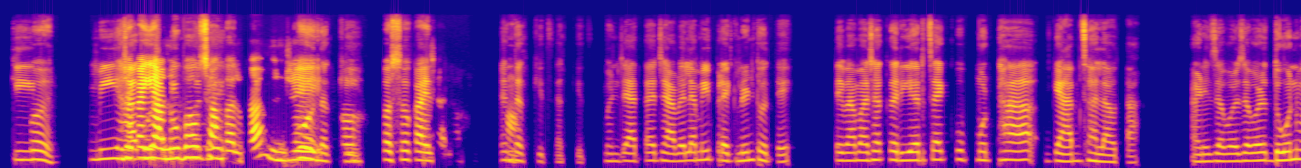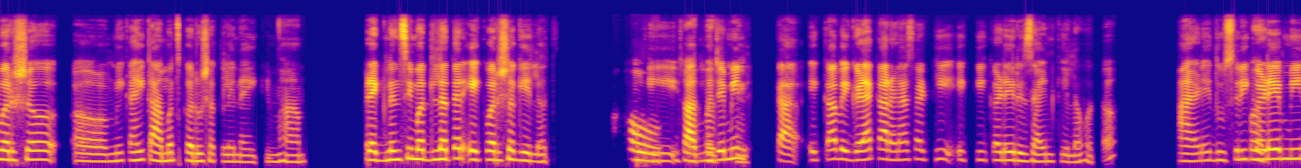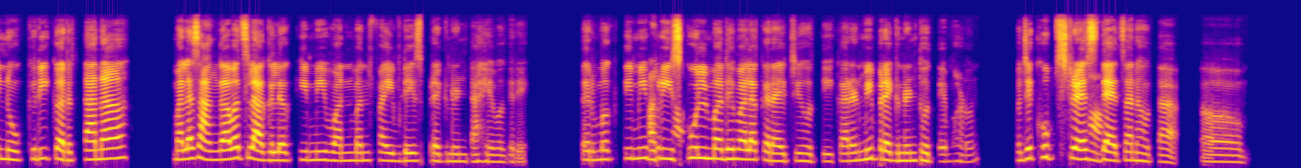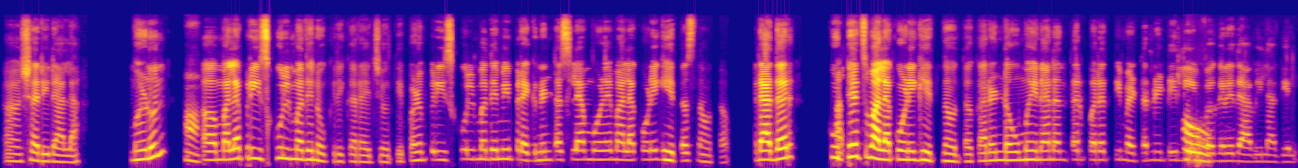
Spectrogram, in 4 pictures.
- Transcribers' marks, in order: other background noise; in English: "वन मंथ, फाईव्ह डेज"; in English: "प्रीस्कूलमध्ये"; in English: "प्रीस्कूलमध्ये"; in English: "प्रीस्कूलमध्ये"; tapping; in English: "रादर"; in English: "मॅटर्निटी लिव्ह"
- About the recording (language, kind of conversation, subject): Marathi, podcast, तुम्ही छंद जोपासताना वेळ कसा विसरून जाता?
